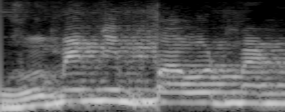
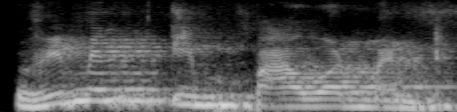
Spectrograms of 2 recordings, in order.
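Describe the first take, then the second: First: "women" misread as wumen in "women empowerment"; wrong singular. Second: "women" as wimin in a slow "women empowerment"; correct plural. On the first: Teacher shows the common mistake, wrong singular. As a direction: say "women empowerment" with a "wu" start, quicker. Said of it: "but that is wrong". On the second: Teacher repeats the right phrase, correct plural. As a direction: say "women empowerment" measured, starting "wi". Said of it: "Speak always women empowerment". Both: Shown as a demonstration.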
